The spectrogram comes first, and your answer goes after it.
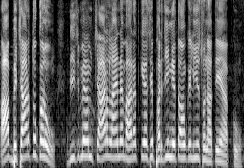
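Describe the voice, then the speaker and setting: Fairly quick and very high, a bit bright with no echo, this man's voice belongs to a social activist in a street interview. He speaks emphatically like an orator about politics, repeating phrases for stress.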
